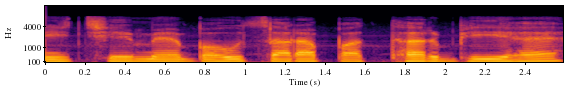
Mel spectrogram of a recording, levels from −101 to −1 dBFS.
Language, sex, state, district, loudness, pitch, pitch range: Hindi, male, Jharkhand, Ranchi, -19 LUFS, 135 Hz, 130-135 Hz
